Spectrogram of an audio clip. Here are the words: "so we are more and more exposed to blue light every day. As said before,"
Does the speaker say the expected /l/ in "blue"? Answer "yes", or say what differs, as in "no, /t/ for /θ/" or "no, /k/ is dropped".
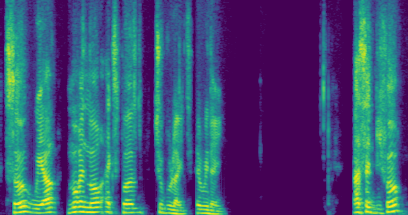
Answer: no, /l/ is dropped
